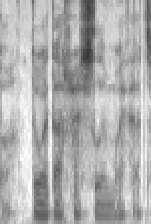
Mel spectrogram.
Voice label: "rhestl", Welsh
